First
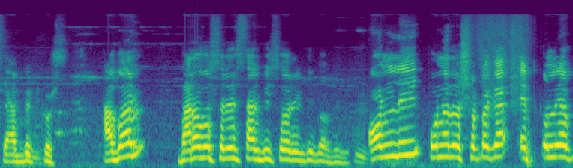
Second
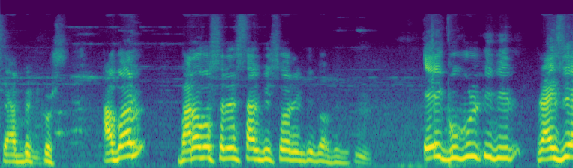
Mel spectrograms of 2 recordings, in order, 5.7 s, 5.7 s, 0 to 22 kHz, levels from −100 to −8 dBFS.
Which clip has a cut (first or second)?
first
